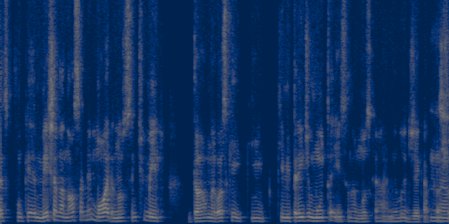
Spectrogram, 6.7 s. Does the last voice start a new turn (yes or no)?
yes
